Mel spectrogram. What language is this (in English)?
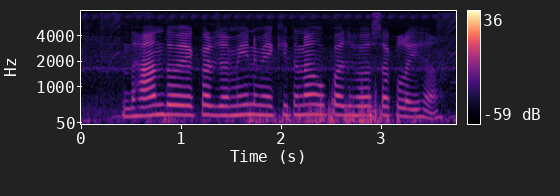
Magahi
